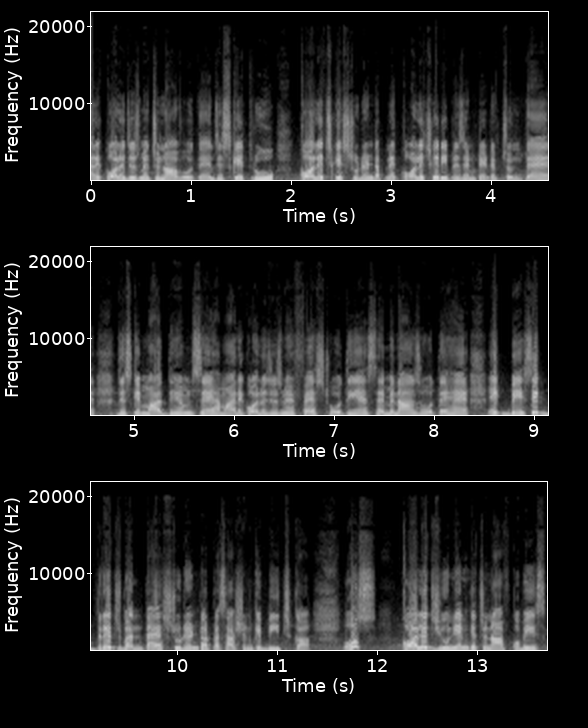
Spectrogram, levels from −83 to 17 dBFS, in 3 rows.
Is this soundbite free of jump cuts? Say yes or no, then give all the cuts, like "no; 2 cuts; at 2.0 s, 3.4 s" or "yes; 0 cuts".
yes; 0 cuts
